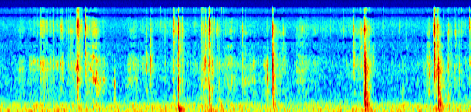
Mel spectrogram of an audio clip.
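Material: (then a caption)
Glycerin soap. A utility knife blade scrapes and peels thin slices off a solid bar of translucent pink glycerin soap held in the hand. Several short, sharp, bright scraping crackles stand out against a quiet, faint background hiss. Each stroke ends almost instantly with no ring.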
